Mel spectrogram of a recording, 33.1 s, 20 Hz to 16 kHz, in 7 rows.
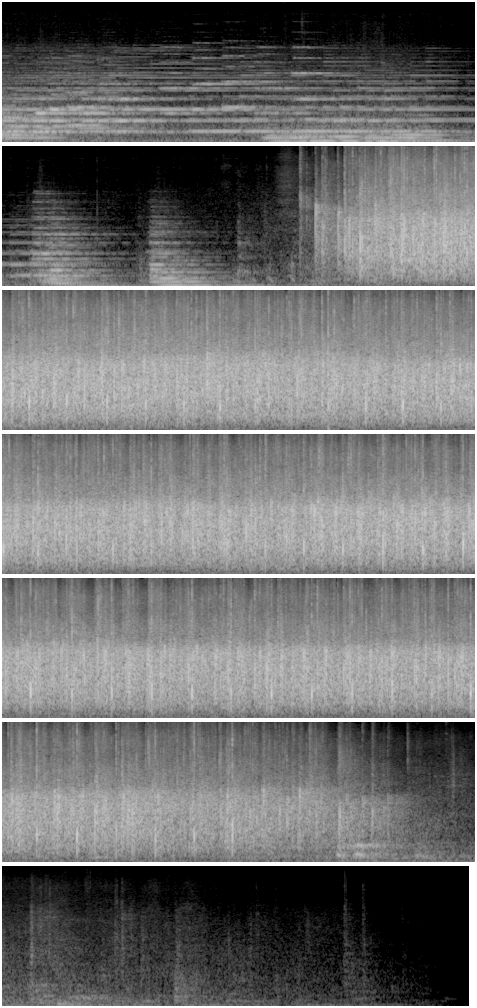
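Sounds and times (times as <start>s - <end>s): audience applauding: 7.6s - 28.2s.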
